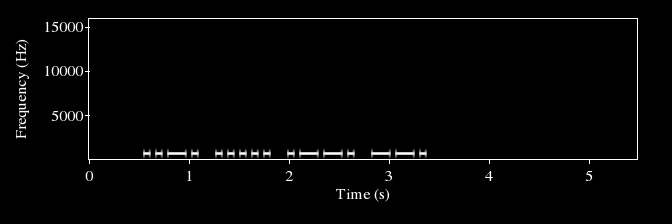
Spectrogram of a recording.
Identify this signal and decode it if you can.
Morse code, heard as a keyed tone, about 21 wpm, 700 Hz. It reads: F5PG
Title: DXCC-100 Call Signs - 4 Characters - Repeated 2x - 20wpm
